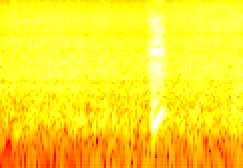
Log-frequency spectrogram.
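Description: Soft, steady wash of sea waves rolling in at the shore, with one brief louder surge about midway through and no voices.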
